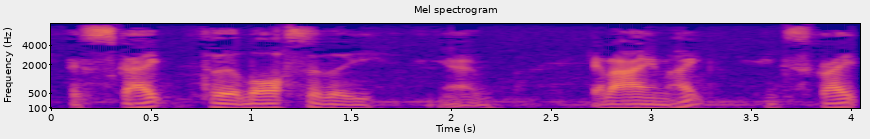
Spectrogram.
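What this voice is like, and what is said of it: Put-on Australian accent. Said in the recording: “you've got to have an Australian accent for it”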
